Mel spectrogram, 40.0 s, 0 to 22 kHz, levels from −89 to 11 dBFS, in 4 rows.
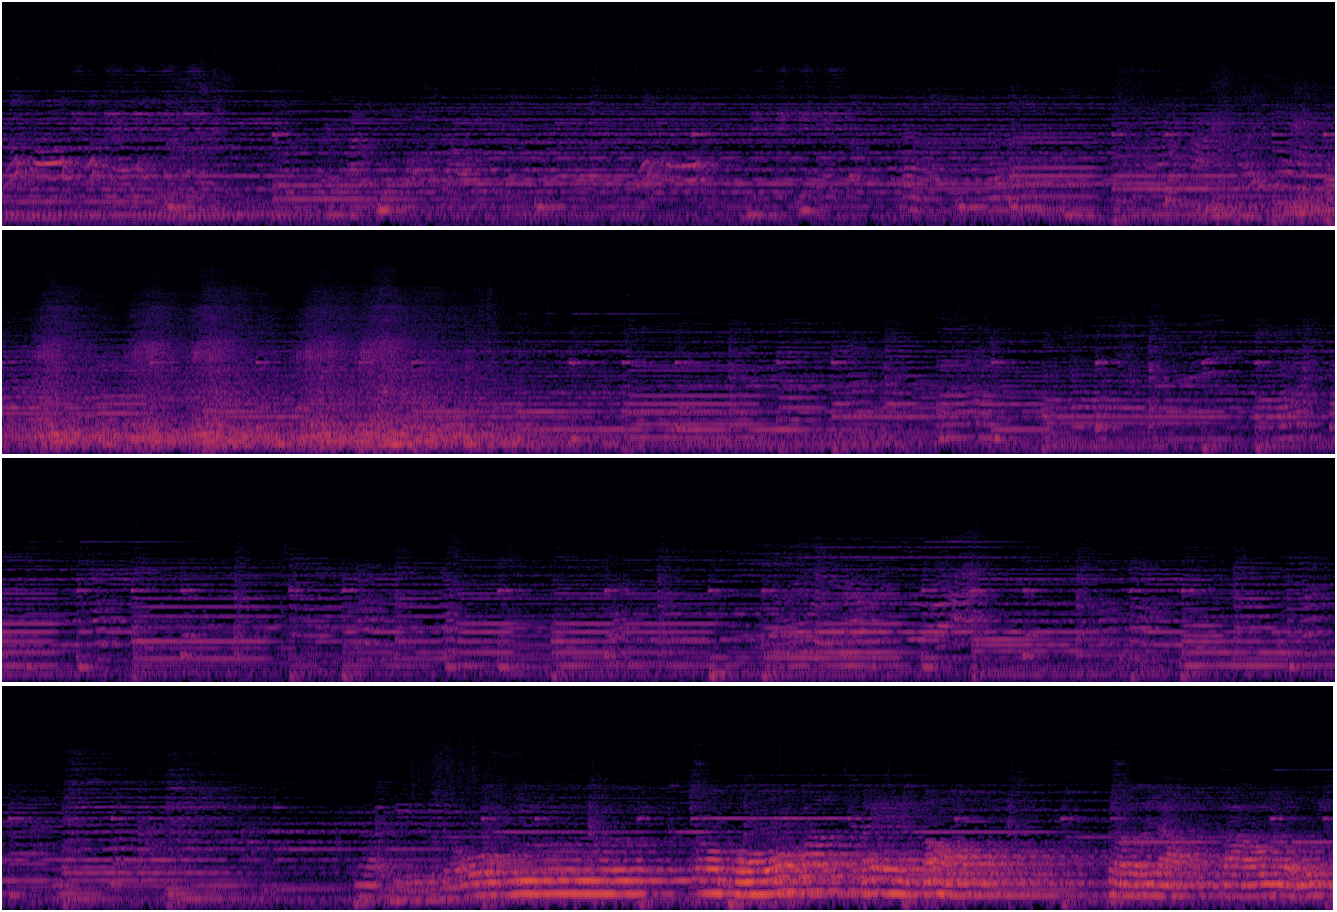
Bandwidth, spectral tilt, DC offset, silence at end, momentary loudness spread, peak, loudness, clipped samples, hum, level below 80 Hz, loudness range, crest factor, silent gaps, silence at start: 12 kHz; -7 dB/octave; under 0.1%; 0 s; 16 LU; -20 dBFS; -42 LUFS; under 0.1%; none; -66 dBFS; 15 LU; 20 dB; none; 0 s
